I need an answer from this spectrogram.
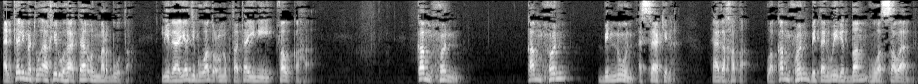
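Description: Man reading a lesson aloud, in an echoey room. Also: medium pitch. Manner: reads the text slowly and carefully, with filler pauses. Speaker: teacher. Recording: roomy, dull lo-fi recording.

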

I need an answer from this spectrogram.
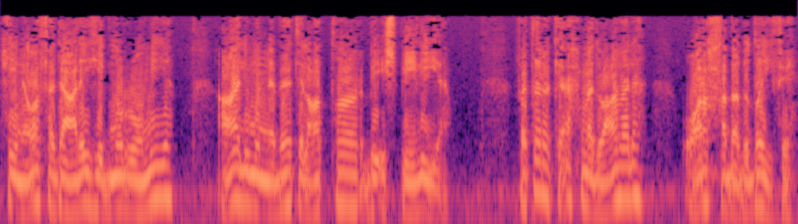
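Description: A man narrating a storybook in a calm, measured reading. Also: fairly low pitch, vocal fry, breathy edge. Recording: dull lo-fi recording.

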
